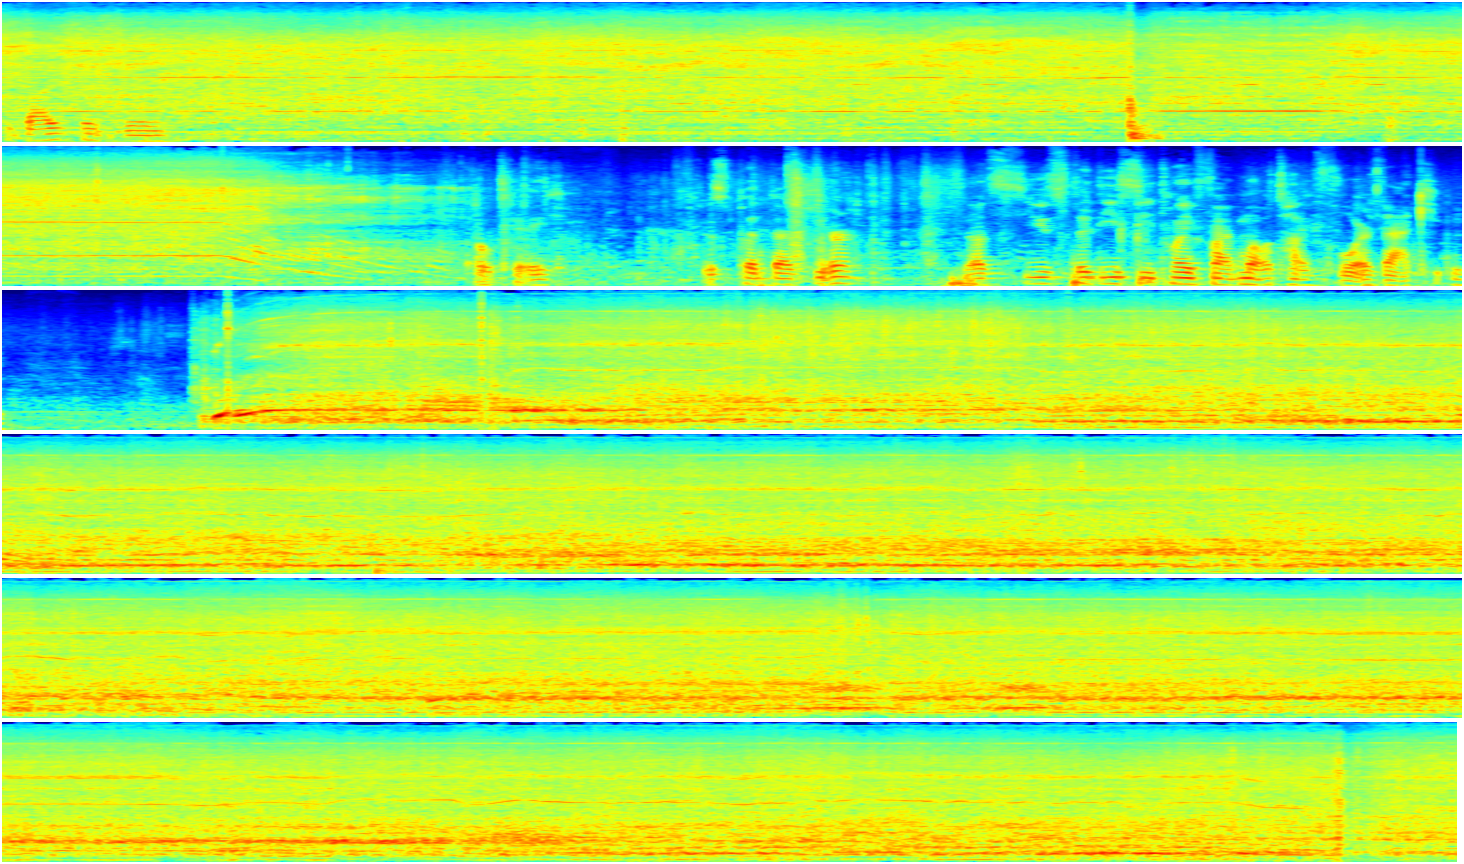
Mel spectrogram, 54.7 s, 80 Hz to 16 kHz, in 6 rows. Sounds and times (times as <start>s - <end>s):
Vacuum cleaner: 0.0s - 12.5s, 19.5s - 54.7s.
